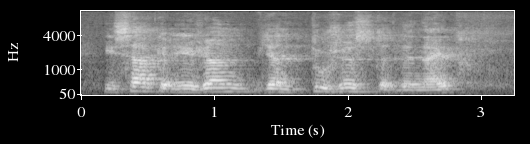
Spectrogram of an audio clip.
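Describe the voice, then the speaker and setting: A man at medium pitch, ordinary pitch variation and a moderate pace, with audible room echo. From Quebec. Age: 70s. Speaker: lecturer. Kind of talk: school talk to pupils. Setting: school classroom.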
